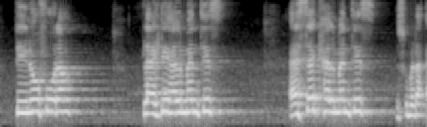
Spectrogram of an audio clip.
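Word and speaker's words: Ctenophora: क्या आता है बेटा टिनोफोरा बेटा सी साइलेंट है याद रखना ठीक है ना तो आप उसको सी ही पढ़ते हो सनोफोरा नहीं पढ़ोगे आप टिनोफोरा ही पढ़ोगे सी साइलेंट है ठीक है तो पोकोसी हो गया।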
